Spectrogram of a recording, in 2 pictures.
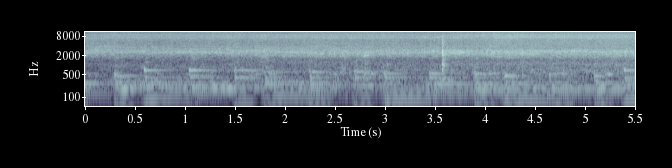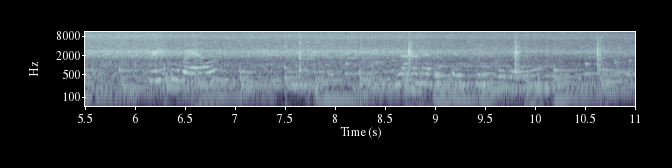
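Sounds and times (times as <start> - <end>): tuna sizzling in oil: 0.0 - 11.0
spoon stirring in pan: 7.1 - 9.1.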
